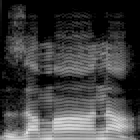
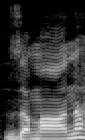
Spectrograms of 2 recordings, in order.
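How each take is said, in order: First: زمانہ drawn out to an open "naa"; silent final h. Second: زمانہ with a breathed h at the end; wrong audible final h. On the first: Teacher models the next example, زمانہ with no final h. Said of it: "اسی طرح کیا ہے؟". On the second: Teacher shows what is not said, زمانہ ending in audible h. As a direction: sound the last ہ of زمانہ as an h. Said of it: "نہیں کہتے ہیں". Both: Shown as a demonstration.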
